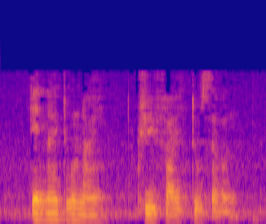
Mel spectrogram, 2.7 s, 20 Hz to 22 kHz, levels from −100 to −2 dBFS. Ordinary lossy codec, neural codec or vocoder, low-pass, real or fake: MP3, 24 kbps; codec, 16 kHz, 16 kbps, FreqCodec, smaller model; 7.2 kHz; fake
